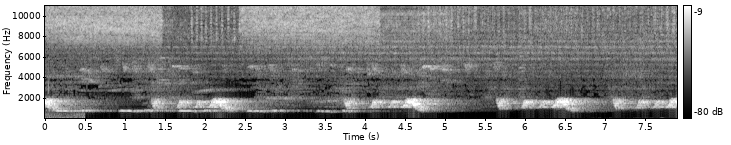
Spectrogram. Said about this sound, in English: The sound of screeching birds, chirping bugs, and wailing monkeys emanate from a room across the museum entrance.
